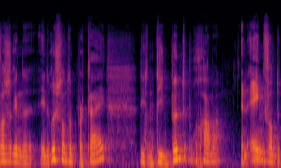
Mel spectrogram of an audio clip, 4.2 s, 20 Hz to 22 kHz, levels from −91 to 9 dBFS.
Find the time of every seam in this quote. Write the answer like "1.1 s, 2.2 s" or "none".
1.1 s, 2.2 s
